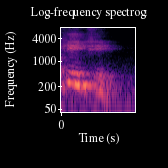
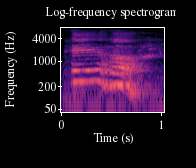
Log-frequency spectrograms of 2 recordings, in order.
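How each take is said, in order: First: The letters are read with English letter names. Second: The letters are read with German letter names.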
